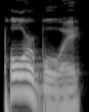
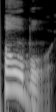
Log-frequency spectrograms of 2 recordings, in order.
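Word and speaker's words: po' boy: has been saying the low tj is a poor boy and he's broke and that apparently he's a sandwich with shrimp in it okay he referred to a po boy oh okay there's you don't yeah you don't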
